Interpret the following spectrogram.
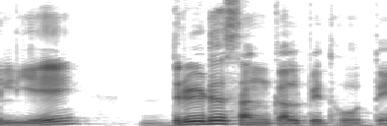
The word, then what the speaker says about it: संकल्पः: तो ये जो गांव है इसका अनुस्वार की तरह उच्चारण किया जाता है, अर्थात यदि हम हिंदी में लिखेंगे तो इसे ऐसा लिखा जाएगा संकल्पः। तो इसको इस प्रकार से उच्चारण करें, संकल्पः सिद्धिदायकः।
